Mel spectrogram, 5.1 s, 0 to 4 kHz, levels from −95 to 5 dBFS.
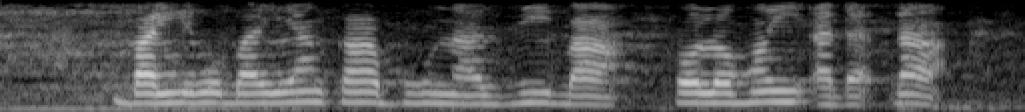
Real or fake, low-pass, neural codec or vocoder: fake; 3.6 kHz; codec, 16 kHz, 16 kbps, FreqCodec, larger model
